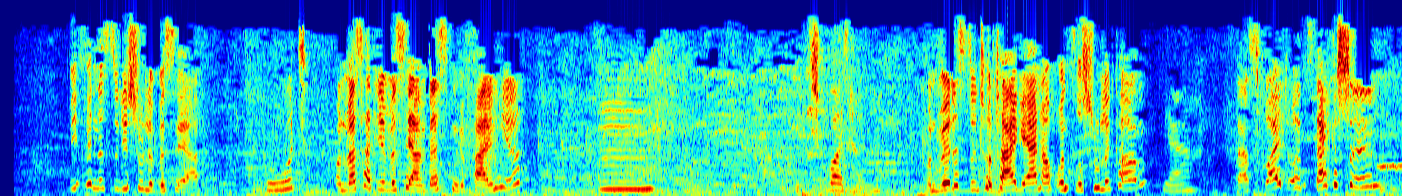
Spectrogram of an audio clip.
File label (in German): Sprachnachricht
